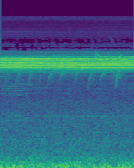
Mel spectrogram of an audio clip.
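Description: Insects singing in a steady, unbroken, high-pitched drone.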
